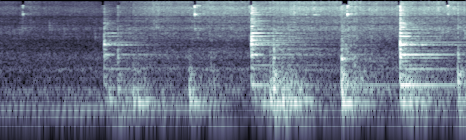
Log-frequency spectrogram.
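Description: Spices fry in hot oil in a pan for a South Indian puliyogare, with several distinct stirring scrapes and bursts of sizzle over a steady low crackle, close and fairly quiet.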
